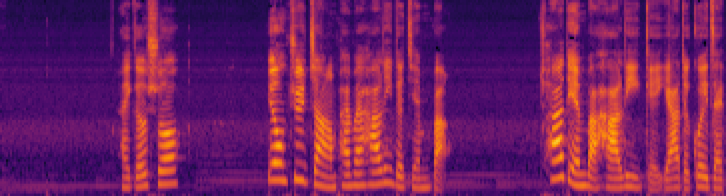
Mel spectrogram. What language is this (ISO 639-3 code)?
zho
